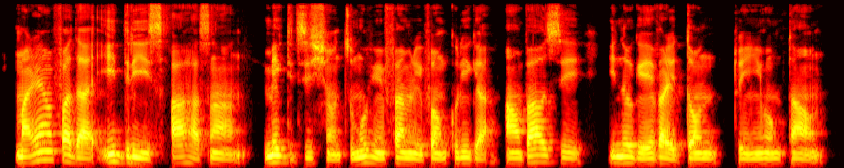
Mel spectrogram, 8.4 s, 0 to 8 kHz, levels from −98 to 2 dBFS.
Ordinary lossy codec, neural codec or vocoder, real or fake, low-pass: none; none; real; 7.2 kHz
